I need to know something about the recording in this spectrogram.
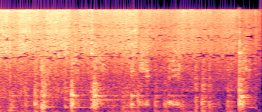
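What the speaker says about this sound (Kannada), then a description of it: "ಇದನ್ನು ಚೆನ್ನಾಗಿ ಹುರಿತೇನೆ" Onions and curry leaves sizzle steadily in hot oil in a pan, with stirring scrapes and crackles close up and no voices.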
